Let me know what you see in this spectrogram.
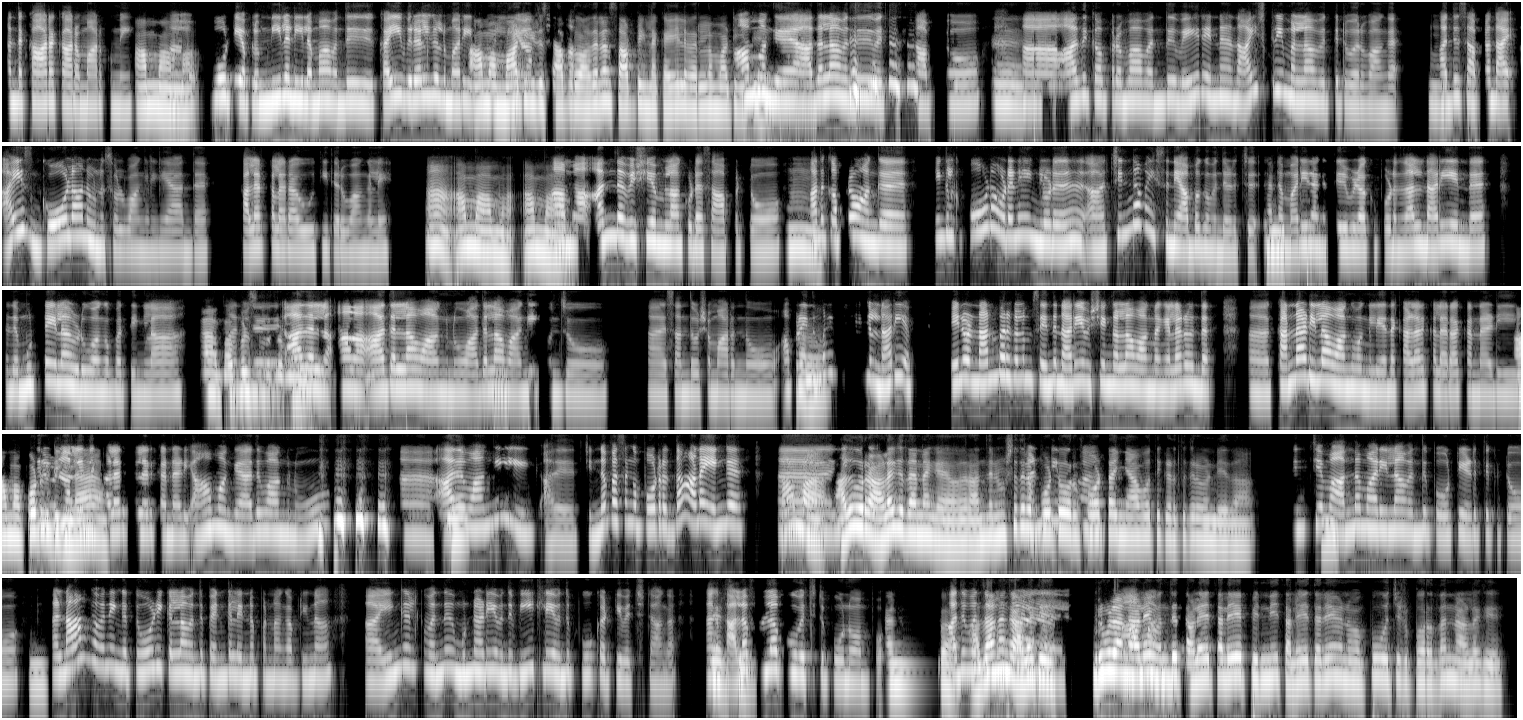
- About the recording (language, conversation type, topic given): Tamil, podcast, நீங்கள் கலந்து கொண்ட ஒரு திருவிழாவை விவரிக்க முடியுமா?
- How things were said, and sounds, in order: other background noise; "ஊட்டி" said as "போட்டி"; laugh; joyful: "ஆமா. அந்த விஷயம்லாம் கூட சாப்பிட்டோம் … ஆமாங்க. அது வாங்கினோம்"; in English: "பபுள்ஸ்"; laugh; joyful: "நிச்சயமா. அந்த மாரிலாம் வந்து போட்டு … வந்து ரொம்ப ஆமாங்க"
